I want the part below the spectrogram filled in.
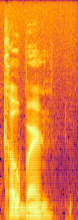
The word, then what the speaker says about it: Cockburn: his name sure does look like Cockburn. I don't know how his name is pronounced. Coburn. That's what I kept saying. It took me out of the broadcast because they're like, "Ain't Coburn." I was like, "That don't look like no Coburn to me."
